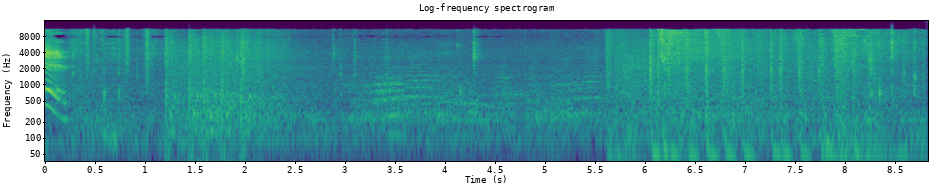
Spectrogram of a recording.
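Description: Rapid bursts of gunfire from a shooter video game, with several loud shots at the start and a denser volley later, heard alongside talk.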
